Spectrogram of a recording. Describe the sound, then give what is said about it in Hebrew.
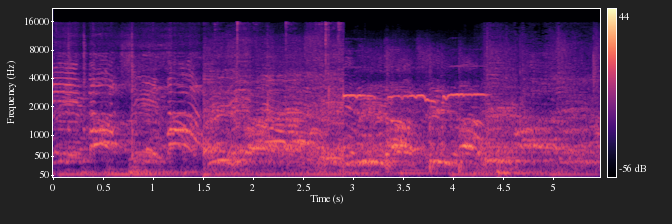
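A large crowd at a march of tens of thousands carrying flags and sticks chants and shouts together in loud, sustained unison a verse from the Book of Judges about Samson, altered to say Palestine instead of Philistines; many voices overlap in a rhythmic, rousing roar that stays strong throughout. “זה נשמע איזשהו שיר תמים, כאילו פסוק שלקוח מספר שופטים, שעומד שם אה, שמשון בין שני העמודים, ועשו לו איזשהו שינוי בפסוק, ובמקום פלישתים הפכו את זה לפלסטין, וכולם צועקים עם שימון!”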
